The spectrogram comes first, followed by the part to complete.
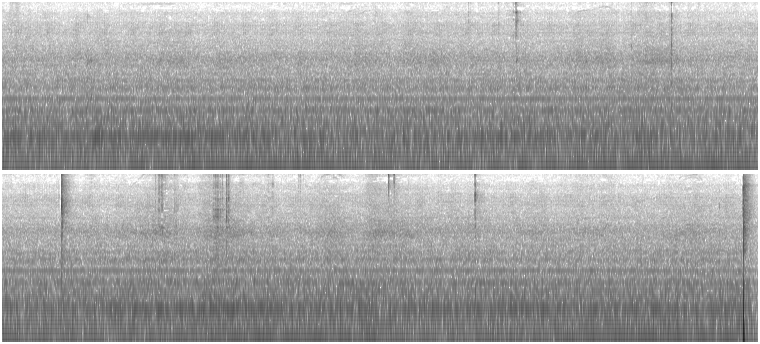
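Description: Coin-cell battery being handled and pressed into a circuit board's battery holder: a few faint clicks and scrapes, the clearest about eight seconds in, over a steady low hum.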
